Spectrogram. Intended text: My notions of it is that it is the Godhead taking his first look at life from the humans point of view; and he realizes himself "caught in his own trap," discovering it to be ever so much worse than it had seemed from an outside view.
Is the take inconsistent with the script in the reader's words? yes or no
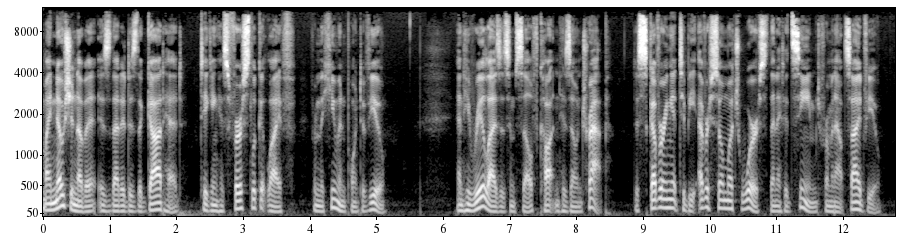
yes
